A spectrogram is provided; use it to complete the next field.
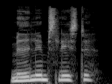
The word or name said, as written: medlemsliste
